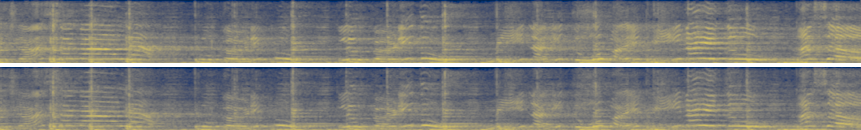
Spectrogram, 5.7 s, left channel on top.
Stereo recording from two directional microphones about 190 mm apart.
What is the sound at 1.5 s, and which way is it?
Music, 45° right (ahead or behind).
